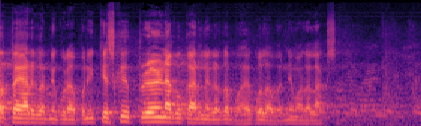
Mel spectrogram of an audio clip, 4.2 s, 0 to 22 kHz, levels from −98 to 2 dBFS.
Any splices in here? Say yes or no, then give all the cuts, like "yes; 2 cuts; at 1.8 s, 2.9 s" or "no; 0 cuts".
no; 0 cuts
